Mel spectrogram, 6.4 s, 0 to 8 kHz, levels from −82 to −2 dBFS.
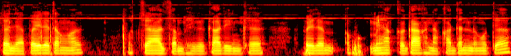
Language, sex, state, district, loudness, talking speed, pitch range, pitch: Wancho, male, Arunachal Pradesh, Longding, -23 LUFS, 170 wpm, 100-110 Hz, 105 Hz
